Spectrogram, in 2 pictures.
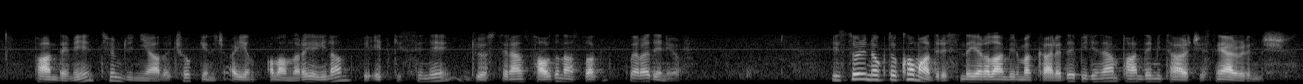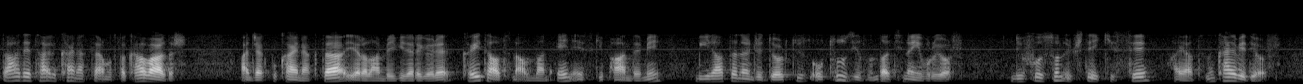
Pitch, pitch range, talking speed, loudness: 150 Hz, 125-185 Hz, 120 wpm, -25 LUFS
